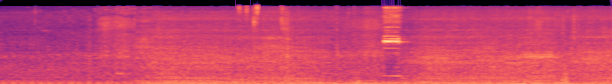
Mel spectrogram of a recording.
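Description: Motorcycle on the move: engine rumble with wind noise on the microphone, getting louder about a second and a half in. A short horn toot comes around four seconds in.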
